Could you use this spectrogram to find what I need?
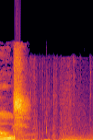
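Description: A sword slashes with a loud whoosh and impact.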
